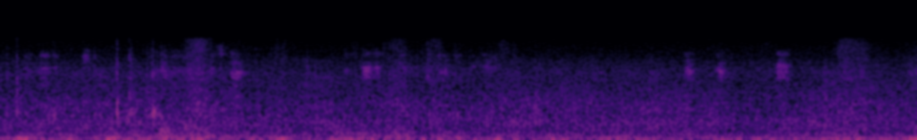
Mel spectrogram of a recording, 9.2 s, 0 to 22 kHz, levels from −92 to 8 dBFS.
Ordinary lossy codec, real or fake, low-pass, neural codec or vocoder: none; fake; 7.2 kHz; vocoder, 22.05 kHz, 80 mel bands, Vocos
